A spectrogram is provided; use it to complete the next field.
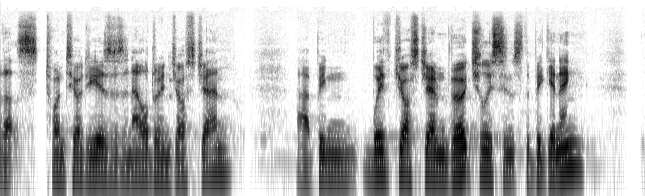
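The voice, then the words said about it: Northern English accent. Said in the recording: “as you can hear from my accent, I wasn't born in Cape Town ... I grew up in the north of England”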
